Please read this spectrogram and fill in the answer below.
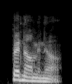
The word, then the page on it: phenomena: Indian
